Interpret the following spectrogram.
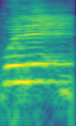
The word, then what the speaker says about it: Pule: Ano itong puli beer so ganon pala yung pronunciation no hindi pule beer ano puli beer nag Diner po ito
